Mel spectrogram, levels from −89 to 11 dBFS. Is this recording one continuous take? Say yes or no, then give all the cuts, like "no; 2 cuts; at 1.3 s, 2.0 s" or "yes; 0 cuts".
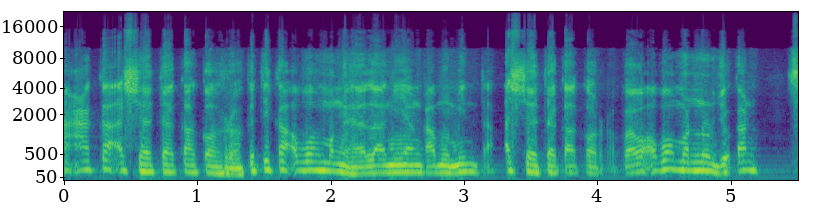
yes; 0 cuts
